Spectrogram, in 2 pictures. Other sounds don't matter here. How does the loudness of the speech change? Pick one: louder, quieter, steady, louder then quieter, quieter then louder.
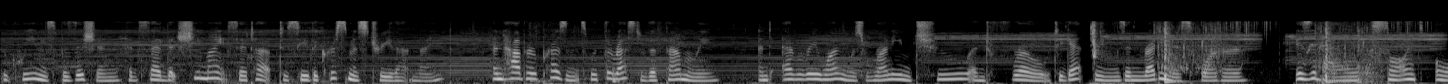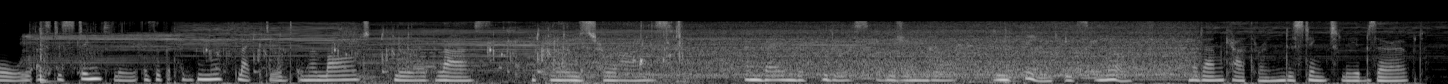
steady.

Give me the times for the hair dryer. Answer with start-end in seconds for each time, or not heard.
19.8-26.6.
